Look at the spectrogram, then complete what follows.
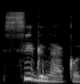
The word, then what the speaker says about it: Cignacco: It's an Italian surname is Signakaco.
